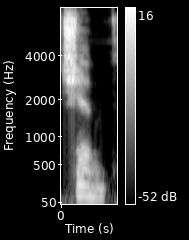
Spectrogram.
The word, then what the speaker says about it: Qin: that is the it's both qim pronounced chin and we're going all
